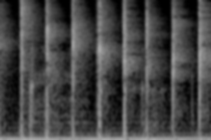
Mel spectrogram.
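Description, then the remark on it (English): A run of crisp finger snaps, roughly nine in quick, slightly uneven succession, offered like applause. Each is a sharp, bright click with no voices in between. “So that means you heard my applause.”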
